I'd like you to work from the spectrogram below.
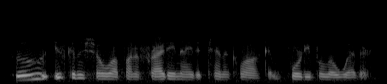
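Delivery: normal talking voice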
